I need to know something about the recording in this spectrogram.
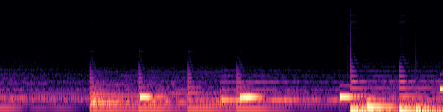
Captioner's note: timer beeping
